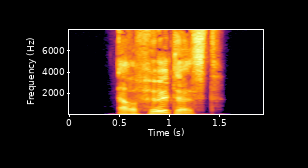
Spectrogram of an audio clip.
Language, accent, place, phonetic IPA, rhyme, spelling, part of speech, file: German, Germany, Berlin, [ɛɐ̯ˈfʏltəst], -ʏltəst, erfülltest, verb, De-erfülltest.ogg
- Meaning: inflection of erfüllen: 1. second-person singular preterite 2. second-person singular subjunctive II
